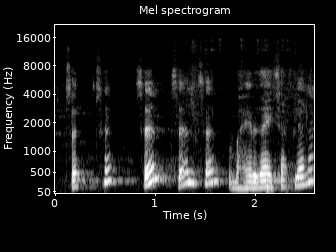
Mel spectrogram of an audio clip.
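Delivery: high, soft sing-song coaxing; pet-coaxing call. Real, not acted.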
